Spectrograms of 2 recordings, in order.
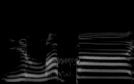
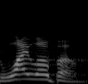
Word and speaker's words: YLOPO: so I get like you lapa Lobo no one can pronounce it it's Y Lupo it's the last five letters of the word monopolies the ultimate game of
